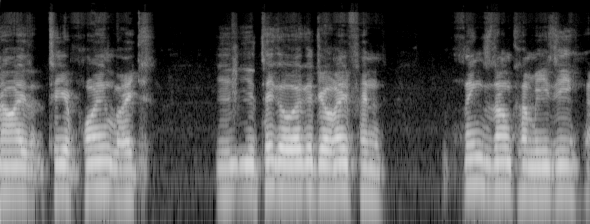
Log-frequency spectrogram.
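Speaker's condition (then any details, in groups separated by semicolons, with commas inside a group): Cerebral palsy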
